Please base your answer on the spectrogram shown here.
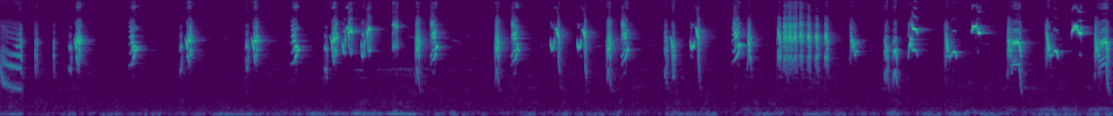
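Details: Long-tailed shrike lure song meant to make other shrikes emotional and answer: a long, dense string of sharp chirps, squeaks and scratchy notes, with one loud grating burst midway.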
